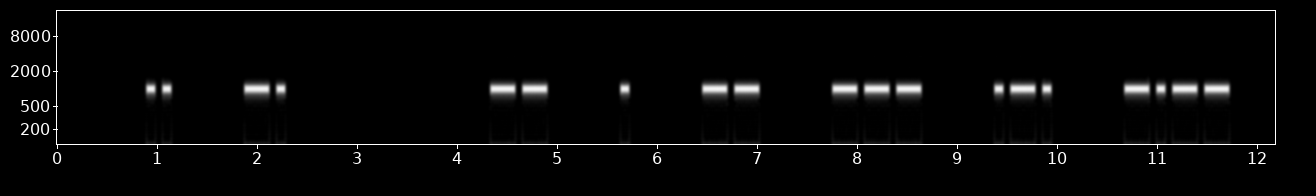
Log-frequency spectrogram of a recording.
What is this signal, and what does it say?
Morse code, heard as a keyed tone, about 15 wpm, spaced as for 8 wpm, 1000 Hz. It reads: IN MEMORY
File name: qotdfiles / 8wpm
